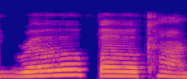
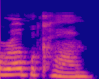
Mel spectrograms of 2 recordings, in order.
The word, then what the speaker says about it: Rubicon: thank you Diane uh it's pronounced robocon yeah there you go Rubicon like a Robocop got it thank you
